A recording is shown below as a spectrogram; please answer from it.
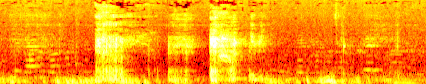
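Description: Two short coughs into a microphone, about one and two seconds in.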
